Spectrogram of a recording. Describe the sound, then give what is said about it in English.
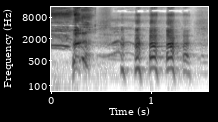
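A fairly loud series of short coughs: one sharp cough, then a quick rhythmic run of three or four more, voiced and slightly theatrical, with no talking. “We're not heckling you. We're just coughing conveniently.”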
